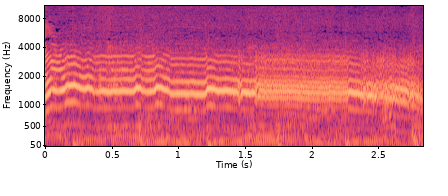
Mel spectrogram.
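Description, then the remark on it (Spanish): A person imitates an ant's scream with a sustained, shrill, high-pitched wavering cry lasting about three seconds, loud, with no other talking. “No, es que hacía un sonido rarísimo.”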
